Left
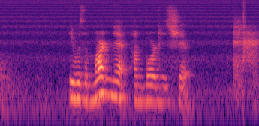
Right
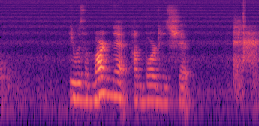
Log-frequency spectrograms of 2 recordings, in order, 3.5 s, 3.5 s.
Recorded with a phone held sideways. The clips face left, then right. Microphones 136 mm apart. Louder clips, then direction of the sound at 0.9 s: Left 4 dB; 45° left (ahead or behind).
